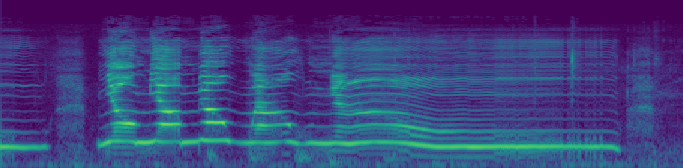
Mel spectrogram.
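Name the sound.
person imitating cat meows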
